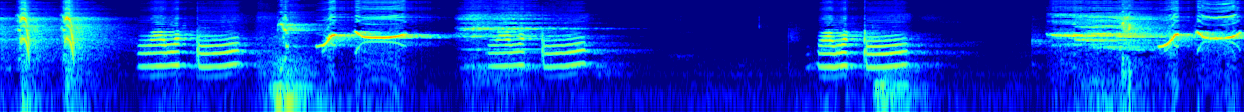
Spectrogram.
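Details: Pet parrot talking in Urdu: repeated nasal, wavering word-like phrases mixed with piercing upward-swooping whistles, a pause of about a second, then more mimicked syllables and a final looping whistle.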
